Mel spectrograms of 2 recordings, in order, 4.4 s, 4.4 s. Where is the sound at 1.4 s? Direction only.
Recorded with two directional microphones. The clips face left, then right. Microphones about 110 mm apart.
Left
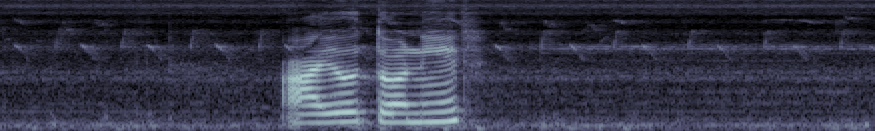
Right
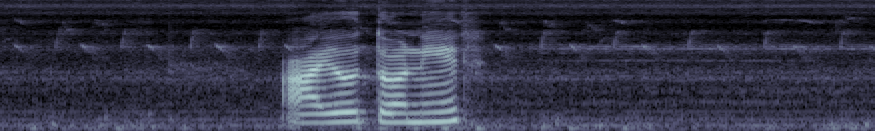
15° left (ahead or behind).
